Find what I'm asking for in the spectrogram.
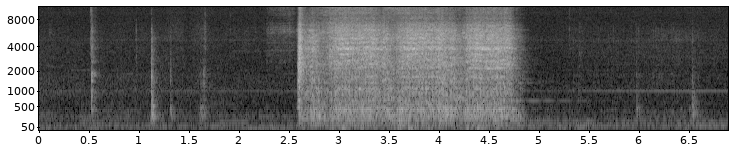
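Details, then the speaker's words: Chevy S10 Blazer being revived: faint irregular ticks over a quiet idle, then a harsh scraping rush for about two seconds. The fan blades are catching the shroud, which needs pushing over. "hold on a minute fans get in the Shroud a little"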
